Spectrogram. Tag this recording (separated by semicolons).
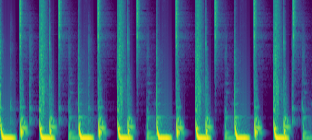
tribal; loop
